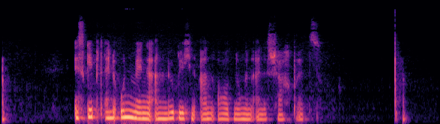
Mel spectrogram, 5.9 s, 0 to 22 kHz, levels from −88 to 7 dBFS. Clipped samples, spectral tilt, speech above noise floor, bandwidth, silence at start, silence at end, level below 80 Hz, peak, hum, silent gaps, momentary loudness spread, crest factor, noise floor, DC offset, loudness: under 0.1%; -8 dB/octave; 59 dB; 10 kHz; 0.05 s; 0.45 s; -56 dBFS; -2 dBFS; none; none; 21 LU; 16 dB; -74 dBFS; under 0.1%; -16 LUFS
